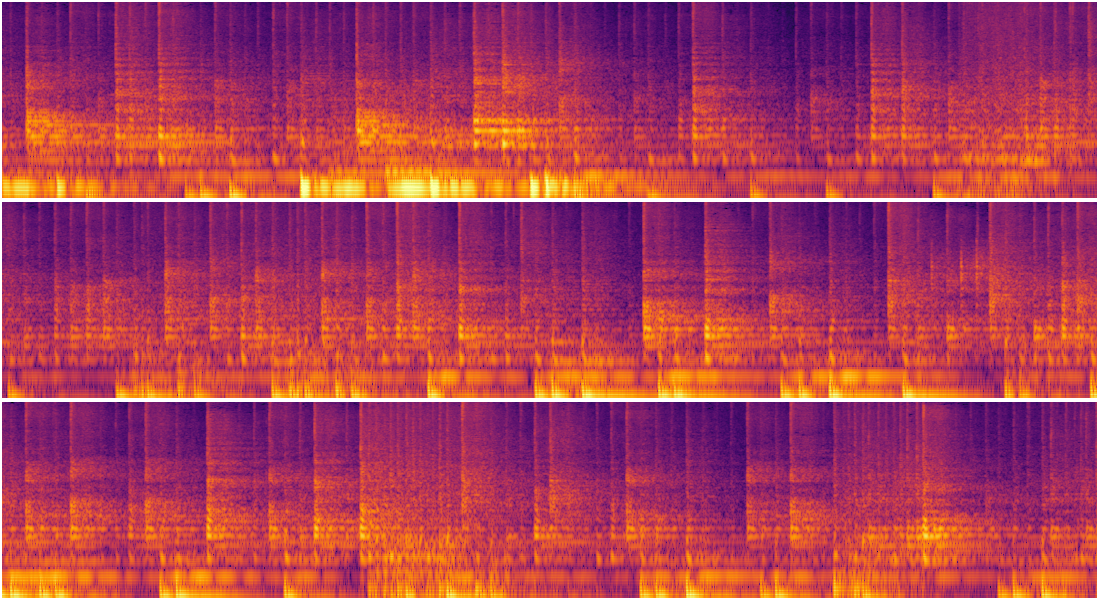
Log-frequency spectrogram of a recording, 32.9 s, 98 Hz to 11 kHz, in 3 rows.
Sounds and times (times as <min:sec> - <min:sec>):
Drum: 0:00.0 - 0:32.8.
